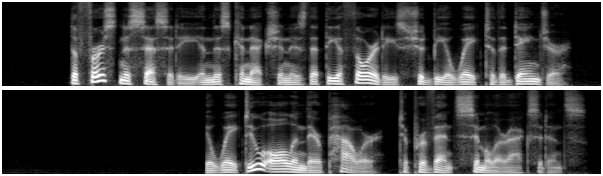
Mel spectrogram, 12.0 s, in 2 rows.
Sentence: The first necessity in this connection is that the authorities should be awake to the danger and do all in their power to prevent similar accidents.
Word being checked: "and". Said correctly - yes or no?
no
